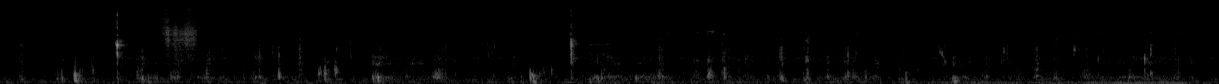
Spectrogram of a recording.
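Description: A person biting and chewing orange segments close to a clip-on microphone: soft wet mouth sounds and small clicks, with one louder, longer noisy sound just over a second in.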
